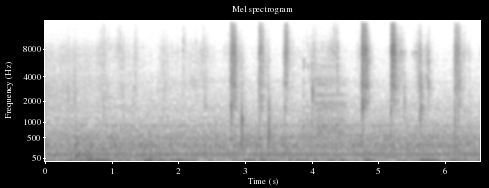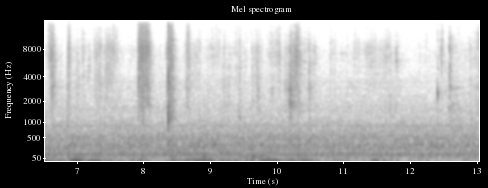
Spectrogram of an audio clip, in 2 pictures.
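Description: Tarot cards are shuffled quietly by hand at a table, producing soft, irregular riffling and flicking clicks scattered over a faint steady hum, with no talking.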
